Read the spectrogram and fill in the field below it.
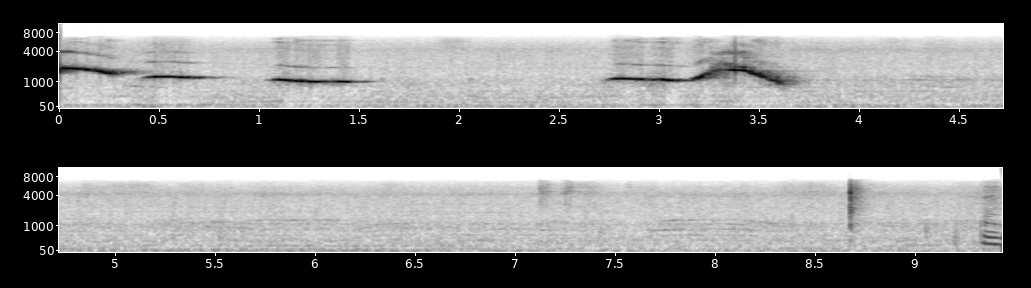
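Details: Pet African grey parrot practising its repertoire indoors. Clear whistled notes step downward in pitch, then a pause and a whistle rising and falling in a looping curve, followed by quiet and a final sharp downward whistle.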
